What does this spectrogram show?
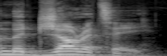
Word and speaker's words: majority: we are in the majority the majority so maor stress on the first syllable majority on the second we're in the majority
